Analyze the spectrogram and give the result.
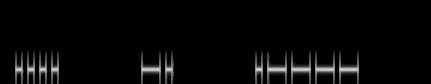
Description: Morse code, heard as a keyed tone, about 20 wpm, spaced as for 8 wpm, 700 Hz. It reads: HN1
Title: 121 Lesson 20e - Number 3 - Three Characters 20wpm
